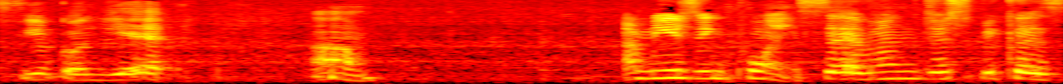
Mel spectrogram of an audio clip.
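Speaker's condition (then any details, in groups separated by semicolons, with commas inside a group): Cerebral palsy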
